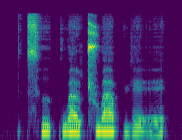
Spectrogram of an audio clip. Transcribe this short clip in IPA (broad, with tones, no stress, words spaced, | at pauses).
t͡sʰɹ̩˥˧kwä˥˩ ʈ͡ʂwä˥pɥɛ̰˨˩˦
